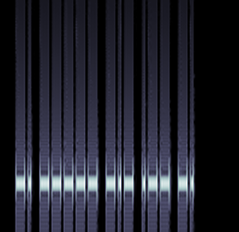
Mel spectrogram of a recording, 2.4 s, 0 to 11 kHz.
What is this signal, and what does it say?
Morse code, heard as a keyed tone, about 40 wpm, 700 Hz. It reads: N0KWN
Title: USA Call Signs - 5 Characters - Repeated 2x - 40wpm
